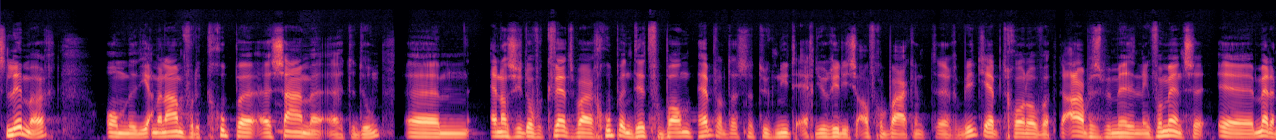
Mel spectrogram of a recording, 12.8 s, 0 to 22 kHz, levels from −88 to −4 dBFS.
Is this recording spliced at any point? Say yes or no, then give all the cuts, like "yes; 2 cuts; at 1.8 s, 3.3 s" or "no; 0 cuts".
yes; 6 cuts; at 1.5 s, 2.1 s, 3.9 s, 7.0 s, 8.1 s, 10.5 s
